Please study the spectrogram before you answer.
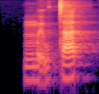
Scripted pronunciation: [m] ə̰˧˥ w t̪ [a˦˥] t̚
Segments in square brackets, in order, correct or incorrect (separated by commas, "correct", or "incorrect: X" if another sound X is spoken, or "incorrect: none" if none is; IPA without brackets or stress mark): correct, correct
